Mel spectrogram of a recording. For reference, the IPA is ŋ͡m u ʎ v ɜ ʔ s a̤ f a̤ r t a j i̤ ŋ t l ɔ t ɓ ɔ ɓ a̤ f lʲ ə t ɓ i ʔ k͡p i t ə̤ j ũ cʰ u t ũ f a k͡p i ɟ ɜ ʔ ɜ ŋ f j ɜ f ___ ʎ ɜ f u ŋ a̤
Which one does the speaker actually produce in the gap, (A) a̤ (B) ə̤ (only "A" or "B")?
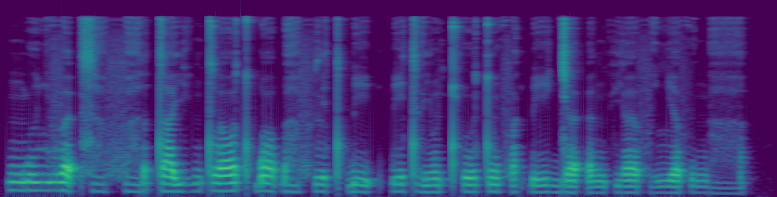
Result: B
